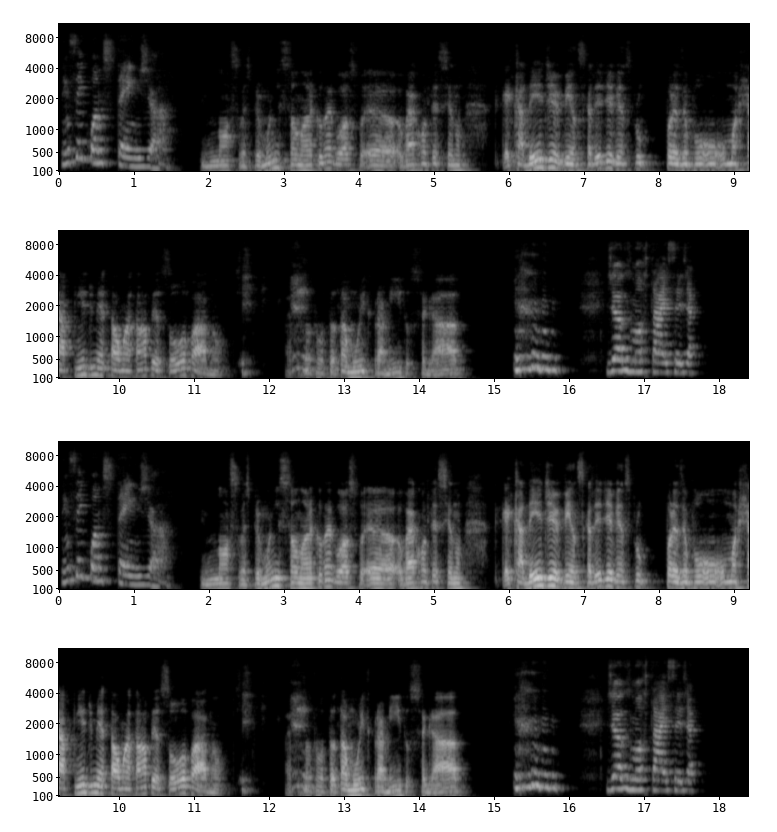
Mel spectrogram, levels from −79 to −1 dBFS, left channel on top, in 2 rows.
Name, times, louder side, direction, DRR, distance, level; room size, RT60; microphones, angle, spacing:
voice 1, 0.0-1.5 11.6-11.8 12.3-12.6 15.3-17.6, left 1 dB, 10° right, 1.4 m, -35 dB
voice 2, 1.9-11.4 12.2-14.6, right 5 dB, 85° right, 0.6 m, -29 dB
8.3 x 3.2 x 3.6 m
head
